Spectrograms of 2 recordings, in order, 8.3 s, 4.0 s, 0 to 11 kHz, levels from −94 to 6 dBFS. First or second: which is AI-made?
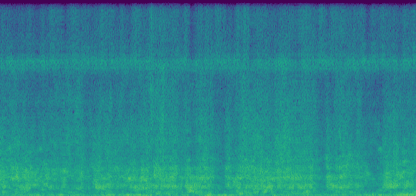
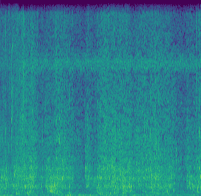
first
